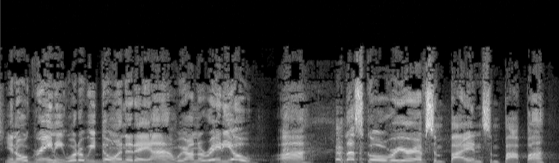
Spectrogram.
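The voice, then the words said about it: High-pitched put-on Chicago accent. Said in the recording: “But the Chicago guys, when you're high-pitched like this ... It was just the Chicago one he did”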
